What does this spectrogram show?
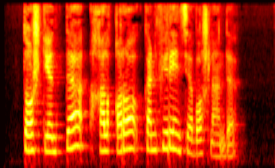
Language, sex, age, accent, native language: Uzbek, female, 18-24, Farg'ona, Uzbek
